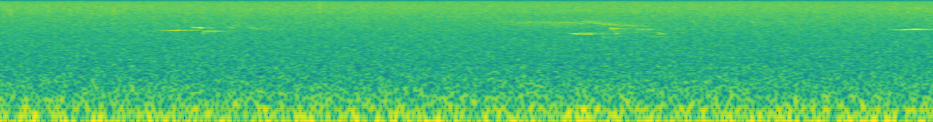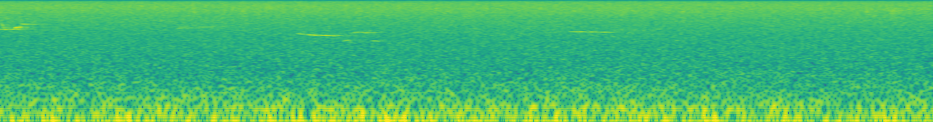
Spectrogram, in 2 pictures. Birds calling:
Hermit Thrush (Catharus guttatus), Orange-crowned Warbler (Leiothlypis celata)

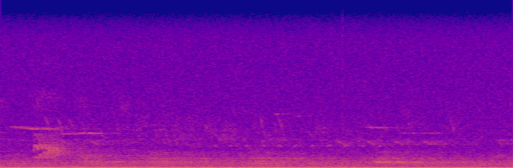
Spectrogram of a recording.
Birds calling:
Black-capped Chickadee (Poecile atricapillus), Red-bellied Woodpecker (Melanerpes carolinus)

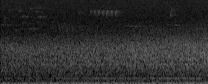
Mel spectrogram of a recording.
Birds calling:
Black-capped Chickadee (Poecile atricapillus), Song Sparrow (Melospiza melodia), Northern Cardinal (Cardinalis cardinalis)

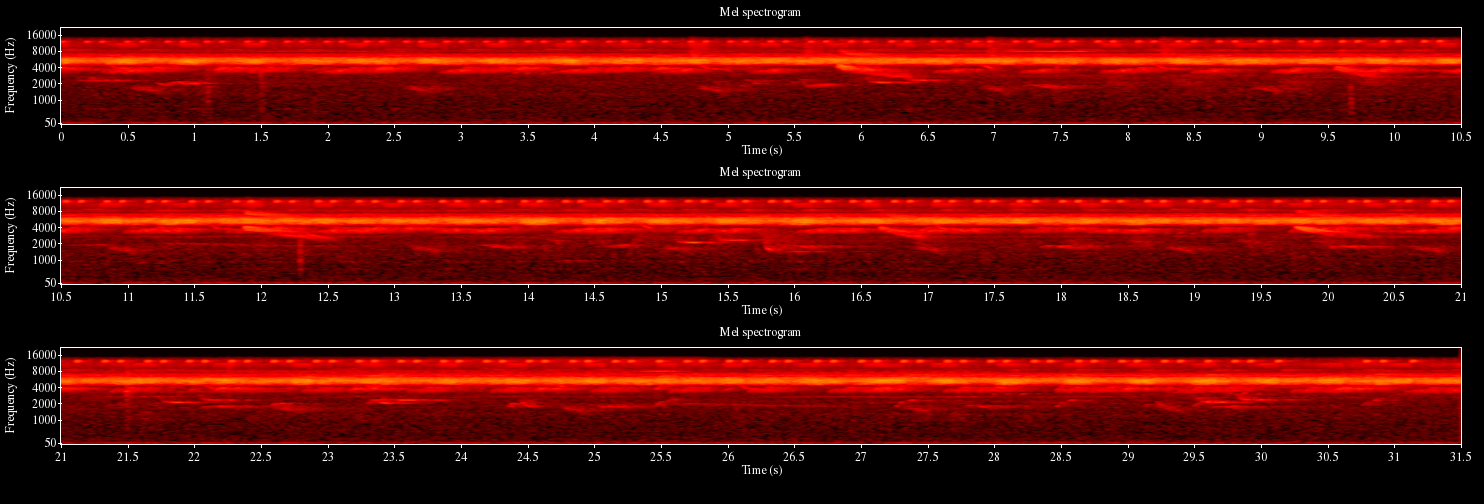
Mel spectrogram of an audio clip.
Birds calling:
Piratic Flycatcher (Legatus leucophaius), Thrush-like Wren (Campylorhynchus turdinus), White-throated Woodpecker (Piculus leucolaemus), Dusky-throated Antshrike (Thamnomanes ardesiacus), Black-spotted Bare-eye (Phlegopsis nigromaculata), White-bellied Tody-Tyrant (Hemitriccus griseipectus), Black-faced Antthrush (Formicarius analis), Cinnamon-rumped Foliage-gleaner (Philydor pyrrhodes), Hauxwell's Thrush (Turdus hauxwelli), Gray Antbird (Cercomacra cinerascens)

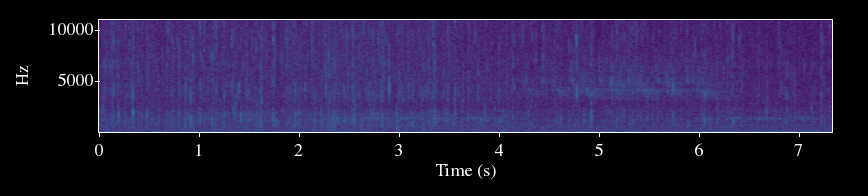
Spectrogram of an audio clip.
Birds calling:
Ovenbird (Seiurus aurocapilla)

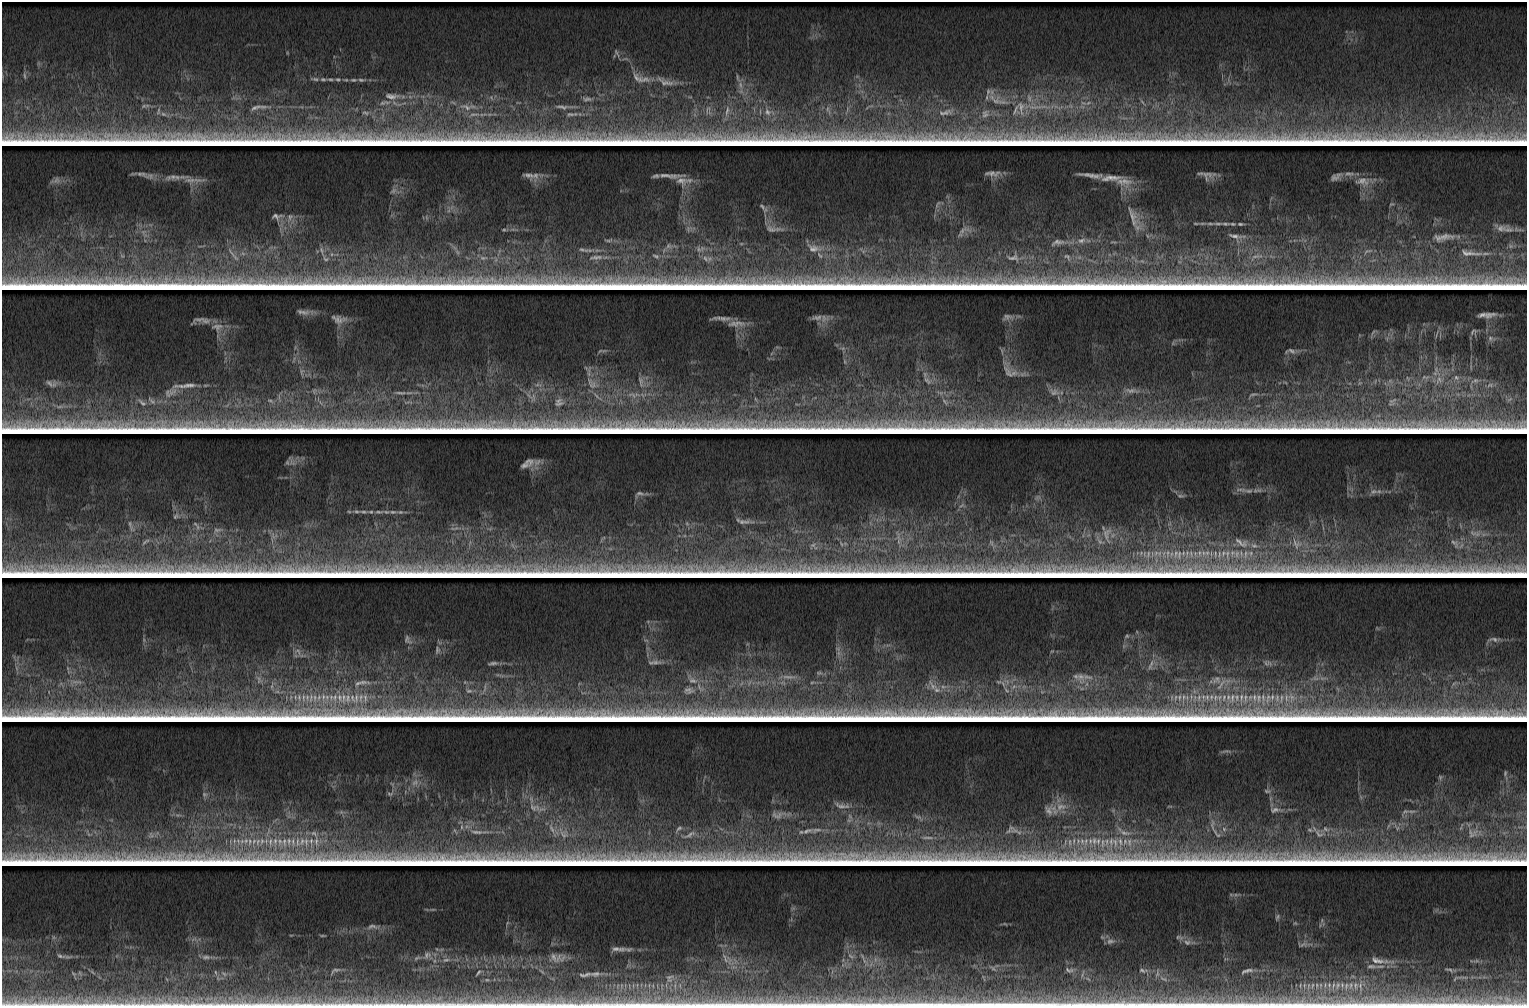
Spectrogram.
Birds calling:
Gray Catbird (Dumetella carolinensis), Eastern Kingbird (Tyrannus tyrannus), Hairy Woodpecker (Dryobates villosus), unidentified bird, Song Sparrow (Melospiza melodia), Red-winged Blackbird (Agelaius phoeniceus)

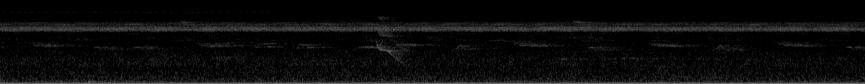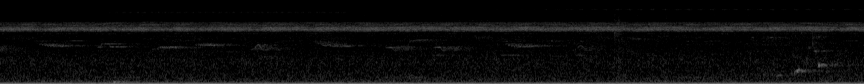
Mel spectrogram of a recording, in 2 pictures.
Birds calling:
unidentified bird, Collared Trogon (Trogon collaris), Buff-throated Woodcreeper (Xiphorhynchus guttatus), Hauxwell's Thrush (Turdus hauxwelli), Undulated Tinamou (Crypturellus undulatus), Russet-backed Oropendola (Psarocolius angustifrons)

